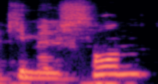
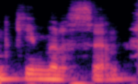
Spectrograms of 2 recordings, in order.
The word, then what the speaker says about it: Ким Иль Сон: Да, это интересная поправка, что Ким Ир Сен вообще-то Ким Иль Сон, но есть такое правило, что устоявшиеся названия не меняются.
